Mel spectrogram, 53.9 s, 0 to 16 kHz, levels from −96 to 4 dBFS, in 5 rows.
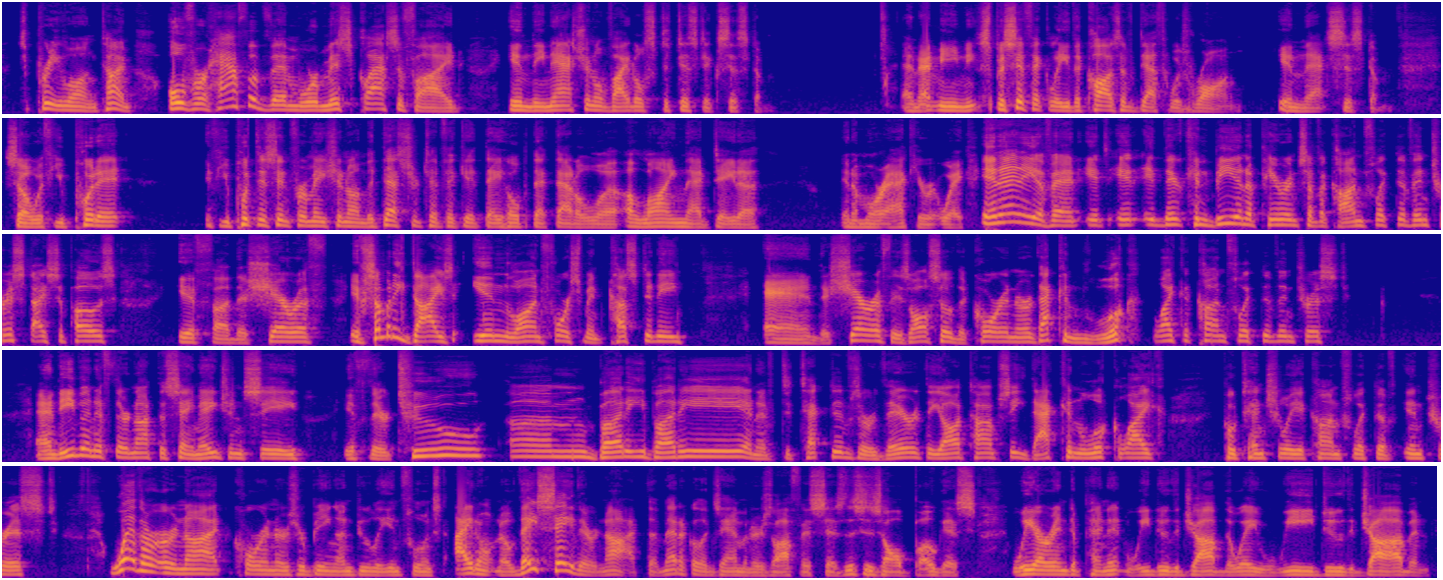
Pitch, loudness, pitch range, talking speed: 145 Hz, -27 LUFS, 125-170 Hz, 190 wpm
